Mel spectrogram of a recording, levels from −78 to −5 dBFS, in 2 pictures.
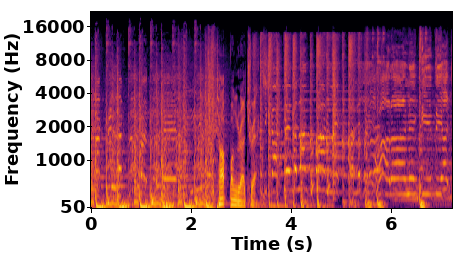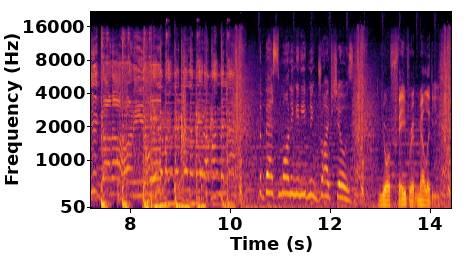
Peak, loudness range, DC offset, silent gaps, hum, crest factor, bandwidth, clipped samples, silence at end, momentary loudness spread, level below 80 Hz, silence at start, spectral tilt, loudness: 0 dBFS; 2 LU; under 0.1%; none; none; 18 dB; over 20 kHz; under 0.1%; 0 s; 5 LU; -28 dBFS; 0 s; -4 dB/octave; -19 LUFS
